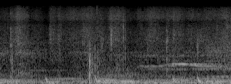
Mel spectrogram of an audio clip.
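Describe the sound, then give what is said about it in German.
Quiet, cautious footsteps of people creeping crouched over toward a front door, a few soft muted steps barely rising above a steady low background hum. “Wir laufen jetzt geduckt da erstmal rüber zur Haustür. Und zwar leise.”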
